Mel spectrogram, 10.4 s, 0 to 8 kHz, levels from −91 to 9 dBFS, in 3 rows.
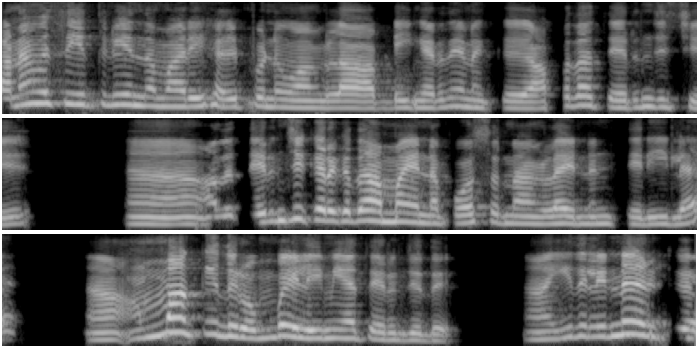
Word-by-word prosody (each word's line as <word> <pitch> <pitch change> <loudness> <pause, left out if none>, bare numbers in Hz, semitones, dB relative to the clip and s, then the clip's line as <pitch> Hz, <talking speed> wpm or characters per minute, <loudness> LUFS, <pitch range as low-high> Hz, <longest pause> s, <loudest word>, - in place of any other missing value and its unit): பண 220 +5 +1
விஷயத்திலயும் 270 -3 -1
இந்த 235 - -2
மாதிரி 220 0 +1
ஹெல்ப் 210 +2 -3
பண்ணுவாங்களா? 190 -4 -1
அப்படிங்கிறது 190 +4 -4
எனக்கு 180 -1 -7
அப்பதான் 240 +5 -4
தெரிஞ்சிச்சு. 200 -2 -5 0.6
அ - - -3 0.4
அத 195 +2 -3
தெரிஞ்சுக்கிறக்கு 270 +1 +2
தான் 270 -1 +6
அம்மா 245 +1 +3
என்ன 200 - -1
போ 210 - 0
சொன்னாங்களா 195 -3 -1
என்னென்னு 185 0 -6
தெரில. 180 +2 -3 0.5
அ - - -4 0.2
அம்மாவுக்கு 355 +5 +5
இது 280 -1 +3
ரொம்ப 240 +6 -4
எளிமையா 225 0 +2
தெரிஞ்சுது. 175 -3 -4 0.6
இதில 275 +1 0
என்ன 335 +3 +8
இருக்கு 235 -5 -3
220 Hz, 165 wpm, -20 LUFS, 190-260 Hz, 0.6 s, என்ன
